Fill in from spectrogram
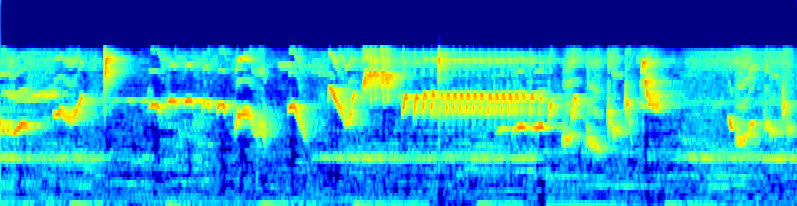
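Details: Training lure of white-rumped shama song, a varied medley of rising and falling whistled slurs, short trills and clear notes in quick succession, with a constant low hum underneath.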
